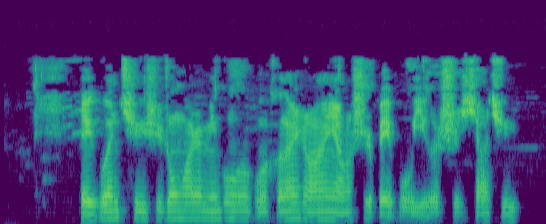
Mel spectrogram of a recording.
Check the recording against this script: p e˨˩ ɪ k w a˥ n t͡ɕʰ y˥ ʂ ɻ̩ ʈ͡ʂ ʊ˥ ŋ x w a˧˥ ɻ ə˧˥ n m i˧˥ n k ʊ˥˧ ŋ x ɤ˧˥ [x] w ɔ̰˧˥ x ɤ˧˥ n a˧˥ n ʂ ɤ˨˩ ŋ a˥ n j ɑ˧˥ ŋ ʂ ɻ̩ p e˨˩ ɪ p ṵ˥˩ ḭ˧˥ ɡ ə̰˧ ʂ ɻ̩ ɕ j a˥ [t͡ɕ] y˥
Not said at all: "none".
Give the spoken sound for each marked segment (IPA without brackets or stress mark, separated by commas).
k, t͡ɕʰ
